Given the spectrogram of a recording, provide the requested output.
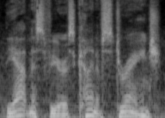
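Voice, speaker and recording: A man's voice: lowish voice, lively intonation, unhurried, fairly bright tone, soft background music. An actor playing a cool, wry young swordsman in a video game.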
